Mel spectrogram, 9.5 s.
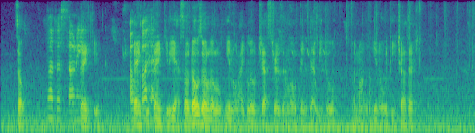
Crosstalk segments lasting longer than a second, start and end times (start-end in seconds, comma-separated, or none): none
